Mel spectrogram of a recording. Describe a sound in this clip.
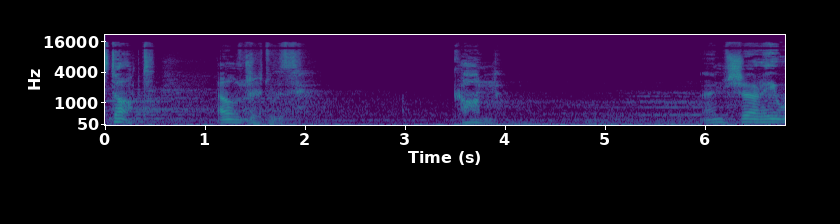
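A man speaks calmly, close up, in bursts with pauses.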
